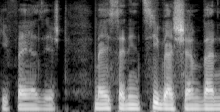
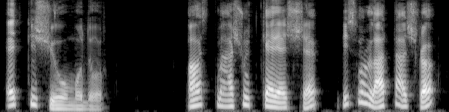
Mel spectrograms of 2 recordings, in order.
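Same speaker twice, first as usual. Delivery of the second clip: high, curt, insolent gangster voice; rude Chiefen; 9 semitones higher, 3 dB louder than usual. Acted. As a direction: sneer the intruder off. (magas, pimasz, goromba hang)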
